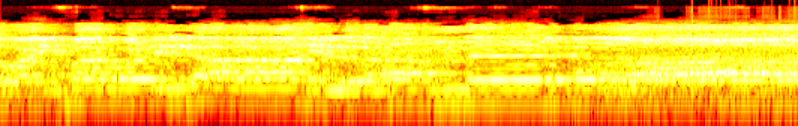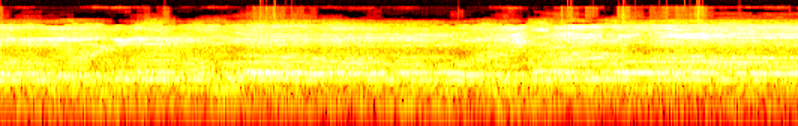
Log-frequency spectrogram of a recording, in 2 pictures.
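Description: Voices chanting an Islamic devotional melody, the phrases moving in pitch at first and then settling into long held notes about four seconds in.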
